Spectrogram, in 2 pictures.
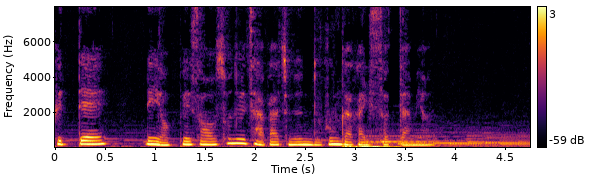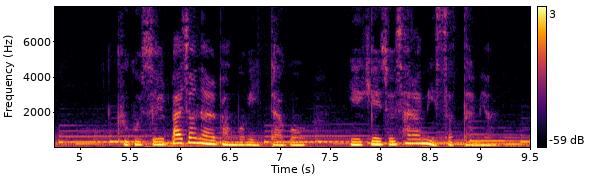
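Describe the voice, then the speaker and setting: Over music in the background, a woman speaks very slowly with very even loudness. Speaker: audiovisual translator and book author. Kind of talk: audiobook reading of own book's prologue. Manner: soft-spoken ASMR-style reading.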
